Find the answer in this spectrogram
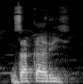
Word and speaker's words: Zacharie: En français, comment on le prononce en français? Zacharia. Zacharie. En français, oui, Zacharie. Oui, Zacharie en français. En En Zacharia. français, c'est Zacharie, en anglais, c'est Zacharia. Et en hébreu?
